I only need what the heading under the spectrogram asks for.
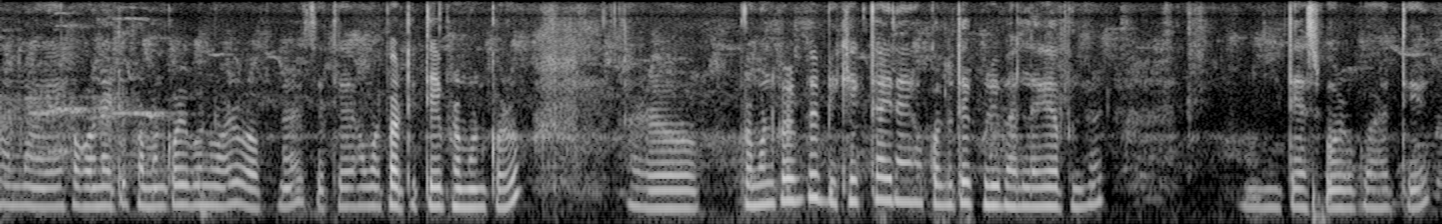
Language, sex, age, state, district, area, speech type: Assamese, female, 18-30, Assam, Udalguri, rural, spontaneous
